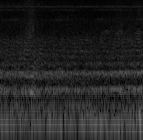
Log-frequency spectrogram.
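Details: Wild bees from a split colony, being relocated, hum in a short, even, low drone, with a knock at the very end.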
